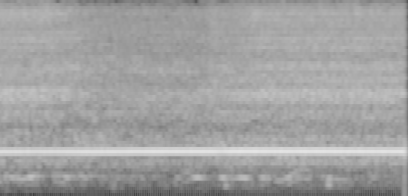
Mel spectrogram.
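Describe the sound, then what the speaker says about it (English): A hair dryer blows steadily on a low setting with a constant whine and airy rush, continuous and close throughout. "I'm going to take hair dryer on low"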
